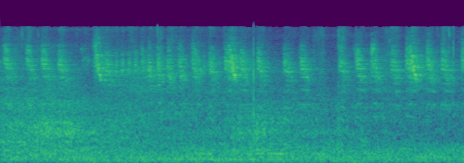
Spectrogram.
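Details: Parent sparrow at an apartment bicycle parking area in Japan, chattering a rapid alarm while drawing a predator's attention away from its fledgling; quick series of high, short chirps in bursts, repeated through the clip, over faint background noise.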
